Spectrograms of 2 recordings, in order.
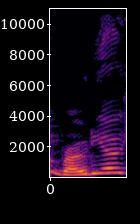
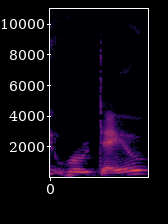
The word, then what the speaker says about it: Rodeo: We would just say rodeo here, but apparently rodeo is the pronunciation, which was at Ballet Theatre.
